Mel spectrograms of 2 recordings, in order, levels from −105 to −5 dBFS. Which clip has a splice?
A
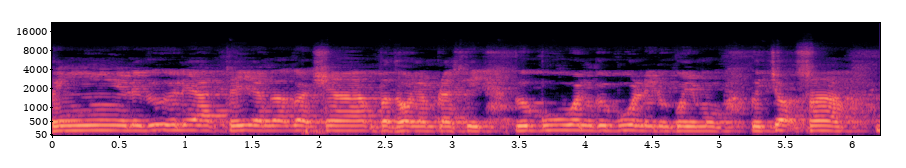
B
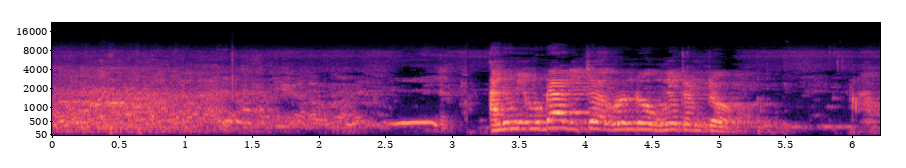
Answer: B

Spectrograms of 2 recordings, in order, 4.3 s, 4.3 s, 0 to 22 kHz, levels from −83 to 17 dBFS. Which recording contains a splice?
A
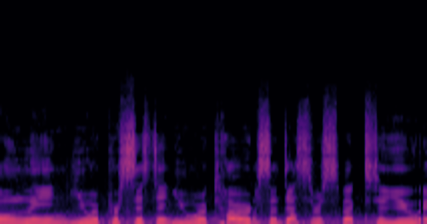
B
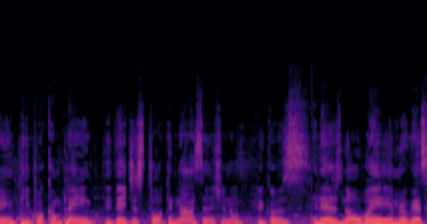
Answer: A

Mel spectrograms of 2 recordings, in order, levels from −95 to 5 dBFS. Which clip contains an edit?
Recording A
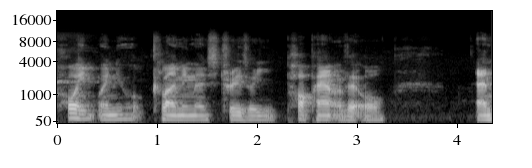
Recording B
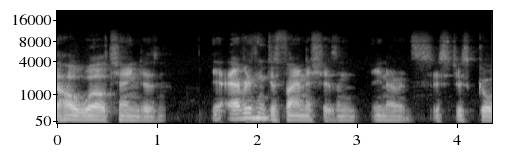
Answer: B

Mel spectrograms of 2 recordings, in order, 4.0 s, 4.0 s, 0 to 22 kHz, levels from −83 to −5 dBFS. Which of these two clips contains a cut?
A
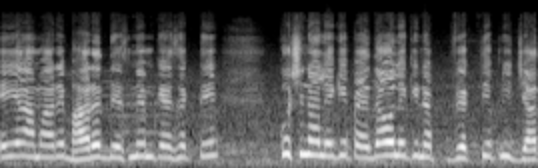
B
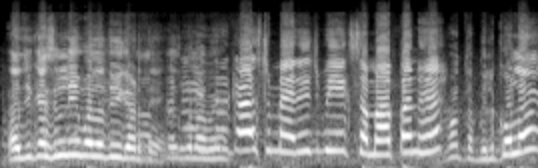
B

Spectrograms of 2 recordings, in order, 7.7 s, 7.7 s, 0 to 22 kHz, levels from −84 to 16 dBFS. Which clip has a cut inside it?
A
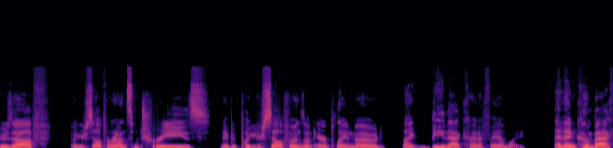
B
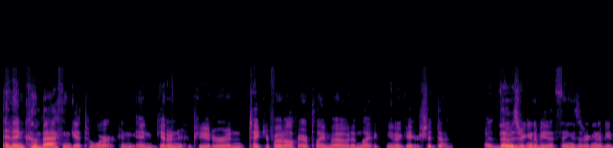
B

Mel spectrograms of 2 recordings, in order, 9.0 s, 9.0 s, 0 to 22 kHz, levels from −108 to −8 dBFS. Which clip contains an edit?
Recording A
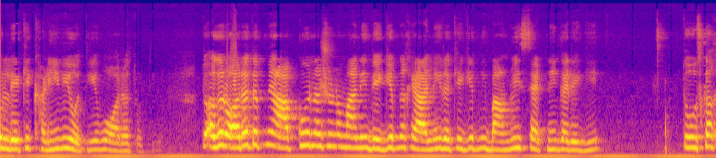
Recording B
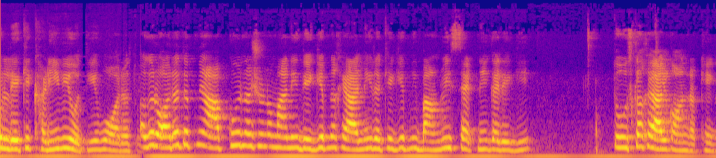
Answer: B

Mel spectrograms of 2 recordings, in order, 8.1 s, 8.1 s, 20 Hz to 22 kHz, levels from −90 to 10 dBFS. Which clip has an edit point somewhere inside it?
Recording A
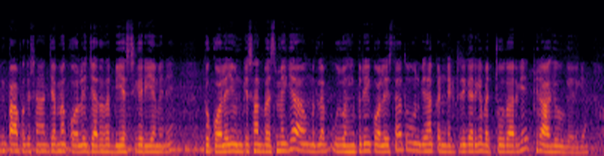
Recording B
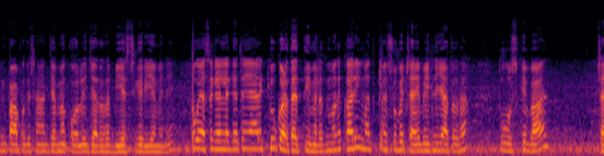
B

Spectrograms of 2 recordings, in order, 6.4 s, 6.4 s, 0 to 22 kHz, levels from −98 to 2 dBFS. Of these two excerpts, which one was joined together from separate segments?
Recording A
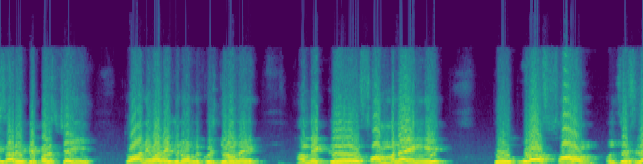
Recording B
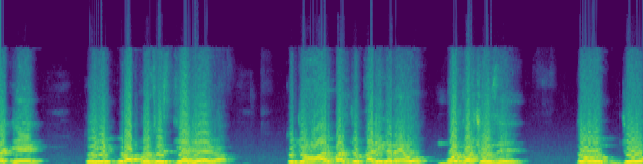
B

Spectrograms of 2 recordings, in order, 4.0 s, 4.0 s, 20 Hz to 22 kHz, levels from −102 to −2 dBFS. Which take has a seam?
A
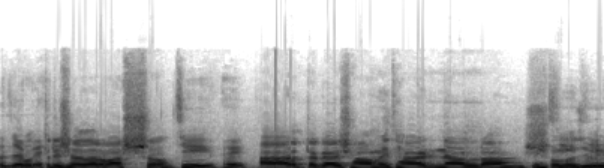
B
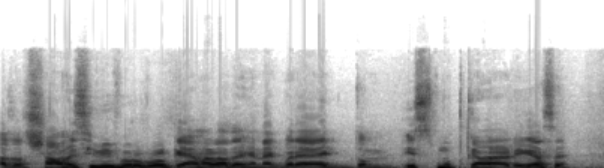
A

